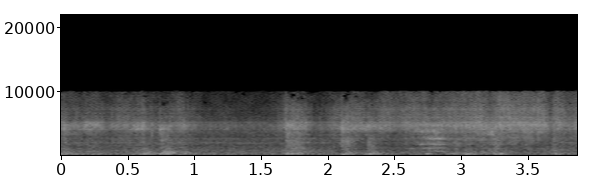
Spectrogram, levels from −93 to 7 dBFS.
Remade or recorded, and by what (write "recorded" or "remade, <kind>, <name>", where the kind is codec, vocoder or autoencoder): remade, vocoder, Vocos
